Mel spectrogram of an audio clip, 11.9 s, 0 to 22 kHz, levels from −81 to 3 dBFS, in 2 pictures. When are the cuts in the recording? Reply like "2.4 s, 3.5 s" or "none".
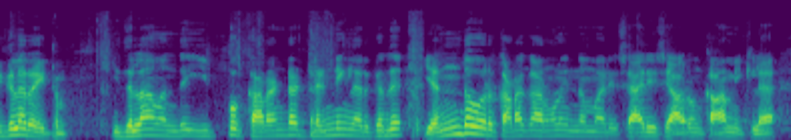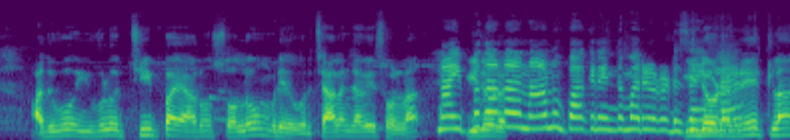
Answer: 3.1 s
